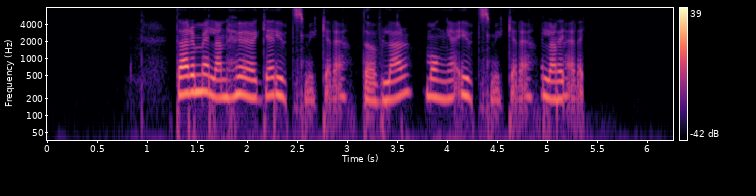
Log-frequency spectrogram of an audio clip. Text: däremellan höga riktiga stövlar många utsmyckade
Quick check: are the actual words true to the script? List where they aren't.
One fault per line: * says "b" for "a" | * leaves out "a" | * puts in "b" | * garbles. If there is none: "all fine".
* says "utsmyckade" for "riktiga"
* garbles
